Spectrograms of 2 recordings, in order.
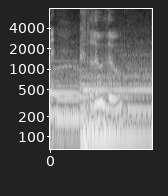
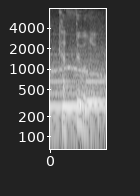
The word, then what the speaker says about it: Cthulhu: Lovecraft himself gave several different pronunciations of the creature's name throughout his life including Cthulhu with a heavy guttural first syllable. The most common pronunciation however is Cthulhu popularized much later after Lovecraft's death.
